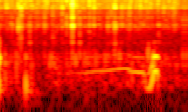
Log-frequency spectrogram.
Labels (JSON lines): {"label": "biophony, cascading saw", "recorder": "HydroMoth"}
